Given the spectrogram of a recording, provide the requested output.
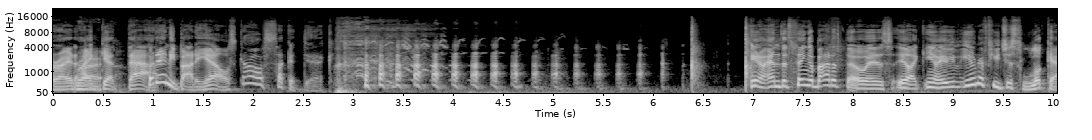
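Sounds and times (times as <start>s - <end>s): man laughing: 2.8s - 6.4s.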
